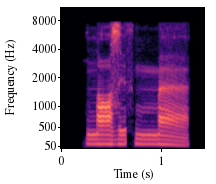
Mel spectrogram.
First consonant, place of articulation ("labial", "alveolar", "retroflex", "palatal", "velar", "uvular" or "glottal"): alveolar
